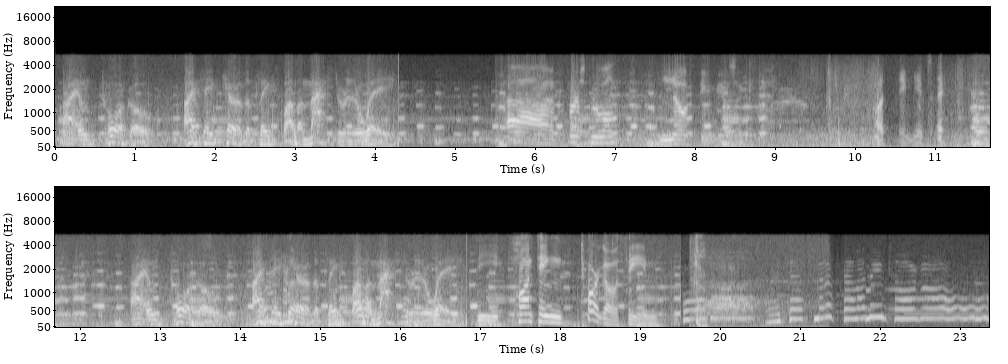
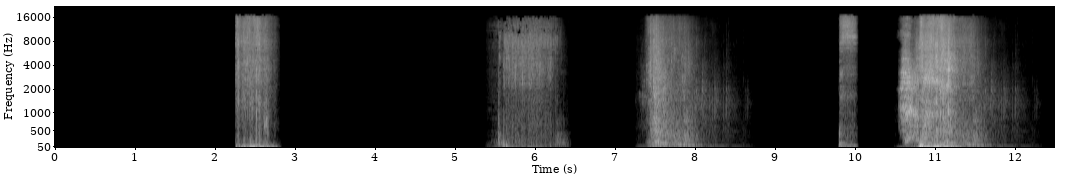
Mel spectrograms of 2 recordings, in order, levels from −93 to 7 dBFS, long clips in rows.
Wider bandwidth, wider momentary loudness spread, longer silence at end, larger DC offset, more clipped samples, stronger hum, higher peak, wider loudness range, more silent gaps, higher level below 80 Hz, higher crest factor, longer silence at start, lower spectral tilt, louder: second, 5.4 kHz vs 17 kHz; second, 11 LU vs 21 LU; second, 0 s vs 0.85 s; neither; first, 0.3% vs under 0.1%; neither; about the same, 0 dBFS vs 0 dBFS; second, 7 LU vs 15 LU; second, none vs 2.84-5.34 s, 6.47-7.22 s, 8.78-9.79 s, 10.06-10.46 s; first, -30 dBFS vs -38 dBFS; second, 12 dB vs 28 dB; second, 0 s vs 2.25 s; first, -8 dB/octave vs 0 dB/octave; first, -12 LUFS vs -21 LUFS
